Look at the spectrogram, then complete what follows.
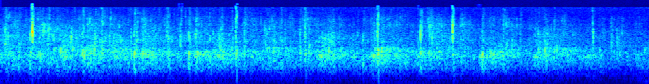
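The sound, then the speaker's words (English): An audience applauds a community outreach RN for Enlo Hospice, a steady burst of many hands clapping in a dense, even patter at moderate loudness with scattered sharper claps, no voices breaking through. “So let's give her a warm round of applause.”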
